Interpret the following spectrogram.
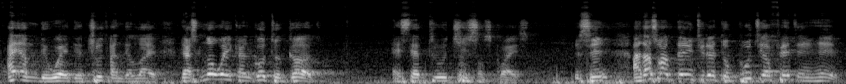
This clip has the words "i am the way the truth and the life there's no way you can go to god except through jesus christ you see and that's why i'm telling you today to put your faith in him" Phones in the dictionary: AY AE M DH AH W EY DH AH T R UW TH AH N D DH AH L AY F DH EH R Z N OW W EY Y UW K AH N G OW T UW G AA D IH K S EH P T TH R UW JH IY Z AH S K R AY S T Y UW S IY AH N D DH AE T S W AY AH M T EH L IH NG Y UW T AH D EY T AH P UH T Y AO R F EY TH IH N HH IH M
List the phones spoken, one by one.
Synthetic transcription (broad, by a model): AY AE M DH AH W EY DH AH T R UW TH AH N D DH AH L AY F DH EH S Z N OW W EY Y UW K AH N G OW T UW G AA D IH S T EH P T TH R UW JH IY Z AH S K R AY S T Y UW S IY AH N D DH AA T S W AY AH M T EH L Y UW T AH D EY T AH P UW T Y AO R F EY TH IH N HH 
